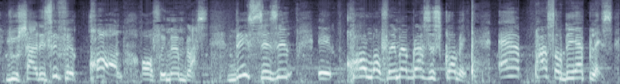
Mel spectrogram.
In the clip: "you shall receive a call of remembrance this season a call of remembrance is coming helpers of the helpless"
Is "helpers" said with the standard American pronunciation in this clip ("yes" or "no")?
no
